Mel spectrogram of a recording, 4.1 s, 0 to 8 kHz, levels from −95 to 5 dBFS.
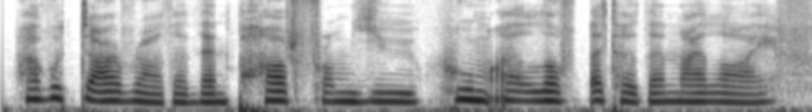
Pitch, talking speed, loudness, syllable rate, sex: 200 Hz, 220 wpm, -17 LUFS, 4.4 syllables/s, female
